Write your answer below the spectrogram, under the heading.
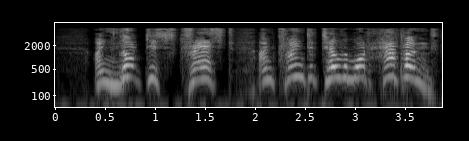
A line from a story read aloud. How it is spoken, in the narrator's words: Harry said furiously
